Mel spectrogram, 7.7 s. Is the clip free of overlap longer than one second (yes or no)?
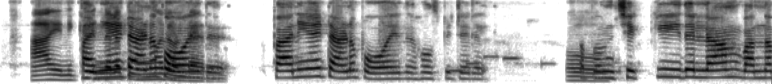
no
